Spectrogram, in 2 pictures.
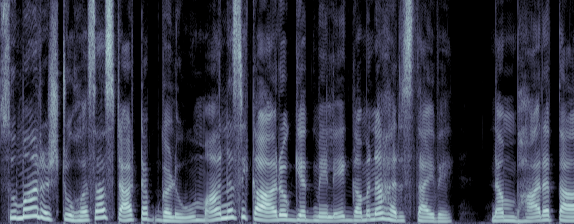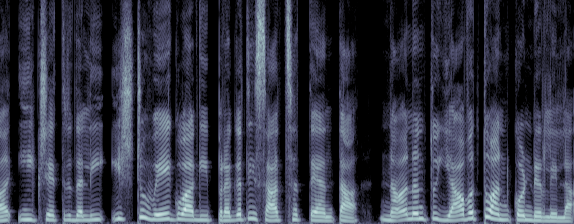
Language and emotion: Kannada, surprised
